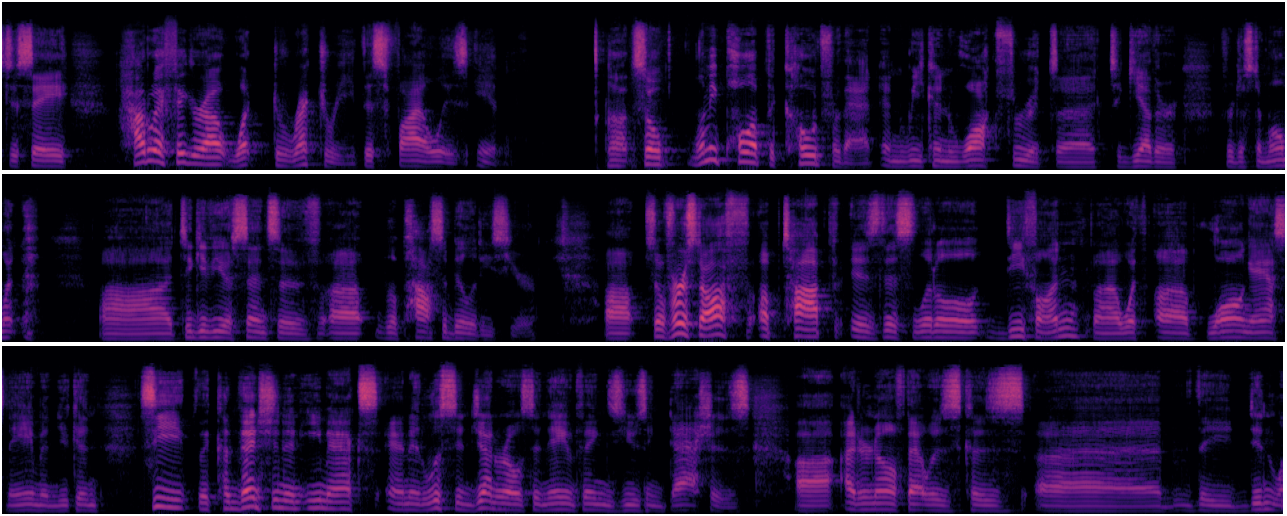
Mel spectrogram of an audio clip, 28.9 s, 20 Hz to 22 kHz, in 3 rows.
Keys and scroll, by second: 5.9 ctrl+x, 8.2-11.5 typing, 9.3 ctrl+/, 9.7 ctrl+x, 10.8 Return, 11.3 ctrl+x, 12.2 ctrl+n, 12.7 ctrl+n, 13.0 ctrl+n, 13.9 ctrl+n, 15.1 ctrl+l, 17.3 alt+f, 18.2 alt+f, 18.8 alt+f, 19.3 alt+f, 19.6 alt+b, 19.8 alt+b, 23.2 ctrl+b, 23.6 ctrl+f.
